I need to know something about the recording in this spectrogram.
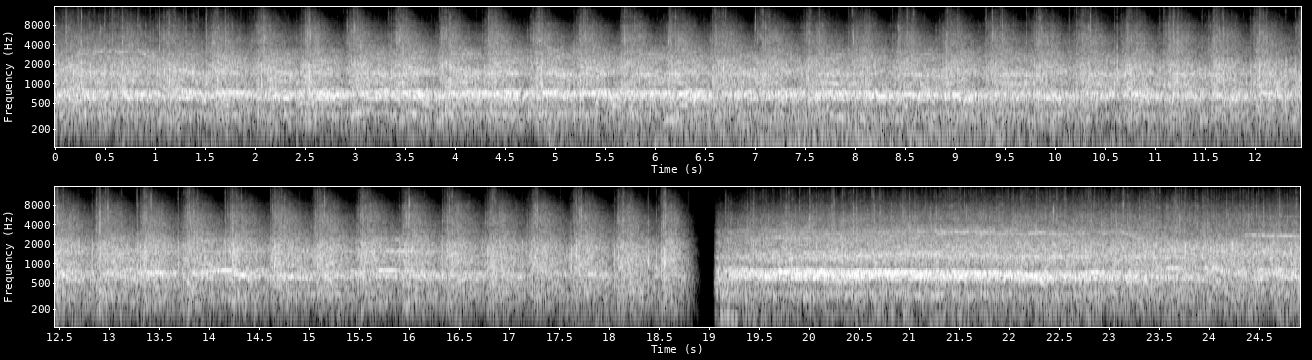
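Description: A large crowd cheers and roars steadily in an echoing arena.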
